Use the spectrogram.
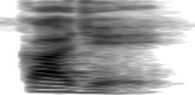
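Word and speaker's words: calle: में कहा जाता है काजे काजे इट is spell like C ए एल एल ई बट I have told you before कि जहां पर डबल एल ओ होगा उसकी जो प्रोनाउंसिएशन है वह जे की तरह हो जाएगी। सो इट्स काजे अ स्ट्रीट उनाकाजे उनाकाजे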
